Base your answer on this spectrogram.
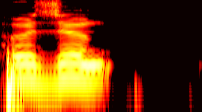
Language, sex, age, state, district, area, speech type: Bodo, male, 60+, Assam, Chirang, rural, read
